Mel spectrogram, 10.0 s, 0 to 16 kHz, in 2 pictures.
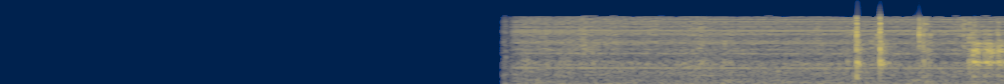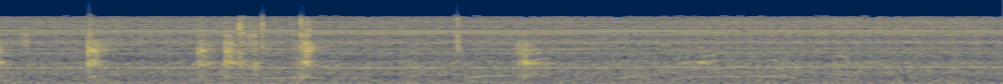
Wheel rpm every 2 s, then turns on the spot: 0, 0, 0, 0, 0.
none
